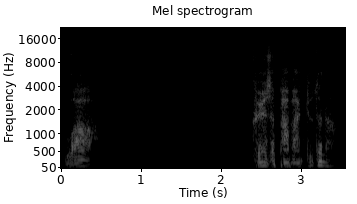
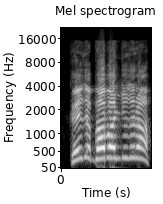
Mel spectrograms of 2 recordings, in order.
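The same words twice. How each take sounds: First: Near-whispered imitation of mother; hushed, low needling question; low menacing quiet. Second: High, full-blast mocking question; scolding mother. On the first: Mother catching son sneaking home, low and menacing. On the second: Mother scolding son home from church, angry shouting. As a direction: yell it at the hungry son. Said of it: "야단치니까".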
